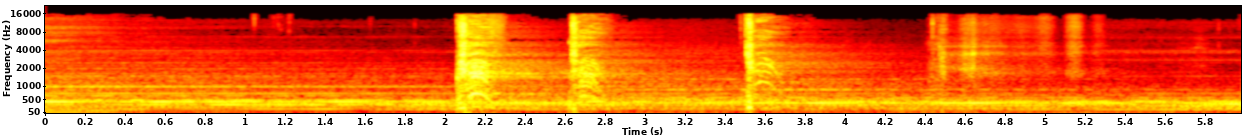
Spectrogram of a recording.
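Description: Three short, harsh coughs ring out close by, two in quick succession and then a third a moment later, over a steady low hum of background sound.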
